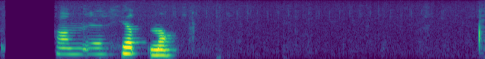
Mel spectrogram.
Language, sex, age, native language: Icelandic, female, 8, Icelandic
